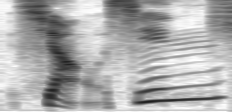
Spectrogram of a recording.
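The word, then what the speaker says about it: 샤오신 (小心): 작을 쏘 마음 신자를 쓰고요. 그 삼성 일성해서 발음은 샤오신입니다. – 네, 샤오신. – 샤오신. – 네, 좋았어요.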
